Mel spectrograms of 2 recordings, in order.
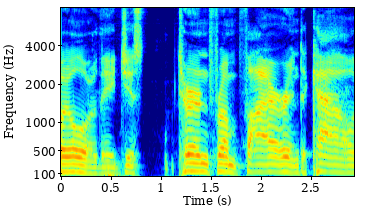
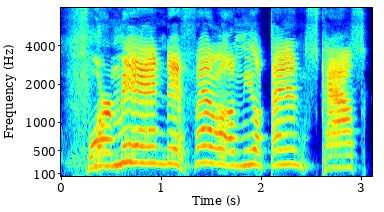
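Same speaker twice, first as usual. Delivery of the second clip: put-on high, loud, slow Fantasy Island accent; talking cow with a drawn-out, high Tattoo accent; Tattoo's accent; 9 semitones higher, 4 dB louder, slower than usual. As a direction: plead slowly in a hammed-up Fantasy Island accent. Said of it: "He had a little accent".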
